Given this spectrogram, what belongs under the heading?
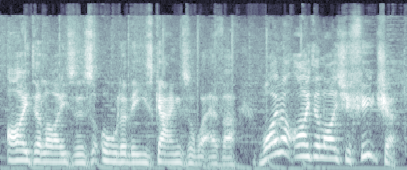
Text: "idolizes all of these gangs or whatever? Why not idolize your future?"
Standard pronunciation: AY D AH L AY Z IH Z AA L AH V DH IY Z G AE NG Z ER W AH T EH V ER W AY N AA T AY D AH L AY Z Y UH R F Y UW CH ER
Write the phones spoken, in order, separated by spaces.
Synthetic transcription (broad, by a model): AY D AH L AY Z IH Z AA L AH V DH IY Z G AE NG Z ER W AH T EH V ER W AY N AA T AY D AH L AY Z Y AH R F Y UW CH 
